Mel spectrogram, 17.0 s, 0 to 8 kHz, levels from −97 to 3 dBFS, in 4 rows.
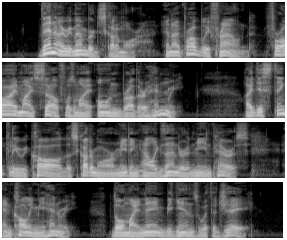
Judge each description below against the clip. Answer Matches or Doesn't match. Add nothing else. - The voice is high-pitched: Doesn't match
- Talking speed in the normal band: Doesn't match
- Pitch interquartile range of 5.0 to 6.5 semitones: Matches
